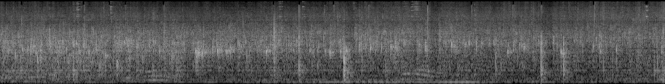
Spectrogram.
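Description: Green chillies frying in hot oil with spluttering mustard seeds, a steady close sizzle with scattered sharp pops and crackles throughout, no talking.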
